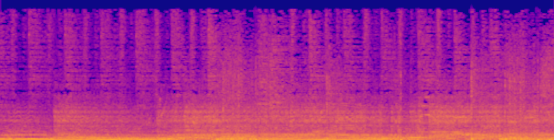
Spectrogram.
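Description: Live instrumental rock: electric guitar, bass guitar and drums playing loudly at a steady level. A low held note swoops up and back down in pitch about a second in.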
